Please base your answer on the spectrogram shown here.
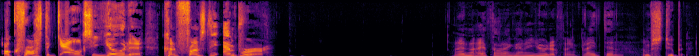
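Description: A man hosting a podcast, giving a theatrical mock-dramatic reading of a storybook with drawn-out phrasing and goofy, rambling asides. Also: high voice, very animated, a bit bright, no echo, studio quality.

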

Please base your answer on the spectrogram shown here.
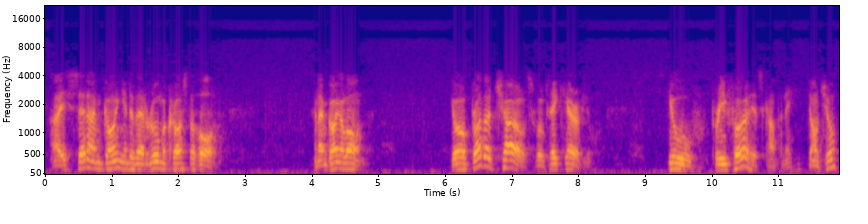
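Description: An actor playing a brooding, irritable husband turning menacing in an old radio horror drama, curt and commanding. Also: male voice, medium pitch, animated, measured pace, long pauses, husky. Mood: cold, menacing. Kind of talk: vintage radio horror acting. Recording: muffled, phone-like old radio recording.

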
